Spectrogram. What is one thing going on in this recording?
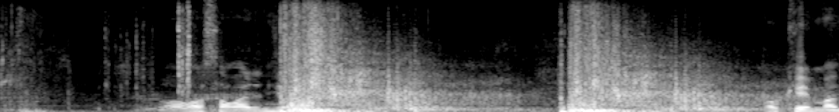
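A revolver fires loud, echoing shots.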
